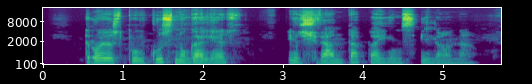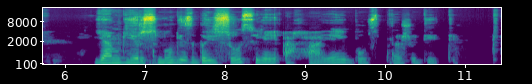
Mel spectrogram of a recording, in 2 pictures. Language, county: Lithuanian, Vilnius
